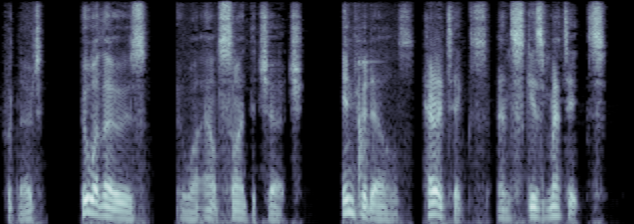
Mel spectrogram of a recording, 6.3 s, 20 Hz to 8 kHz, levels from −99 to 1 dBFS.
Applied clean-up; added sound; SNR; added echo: classical method spectral subtraction.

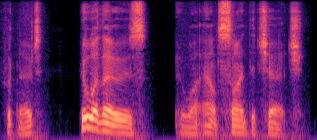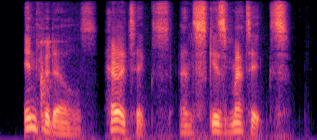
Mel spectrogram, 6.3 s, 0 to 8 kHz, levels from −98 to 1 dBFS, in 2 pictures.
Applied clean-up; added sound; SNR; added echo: none; Piano; 11 dB; none.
